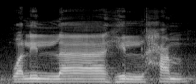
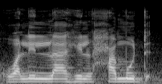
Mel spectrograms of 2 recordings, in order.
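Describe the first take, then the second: First: The final word ends on a bare m sound. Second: The final word ends with an ud syllable. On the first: The speaker calls it wrong. "itu salah" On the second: The speaker calls it right. "Atau walillahil hamud"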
